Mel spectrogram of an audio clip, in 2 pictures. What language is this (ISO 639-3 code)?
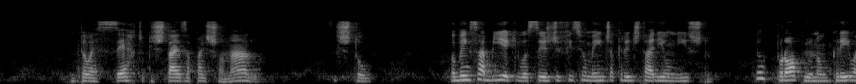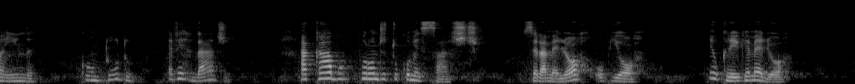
por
